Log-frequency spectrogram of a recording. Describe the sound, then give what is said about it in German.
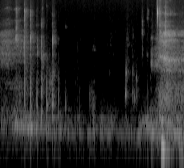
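A quick sip of a drink: faint, wet mouth clicks and small gulping sounds, ending in a brief burst of breathy noise. “Kurz einen Schluck trinken hier.”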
